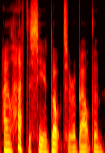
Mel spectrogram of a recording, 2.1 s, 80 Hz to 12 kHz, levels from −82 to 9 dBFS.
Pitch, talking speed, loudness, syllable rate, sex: 130 Hz, 230 wpm, -19 LUFS, 5.1 syllables/s, male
